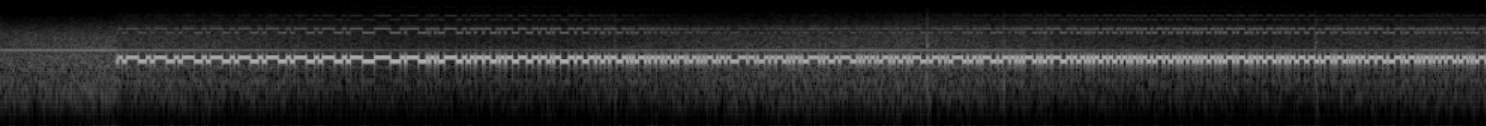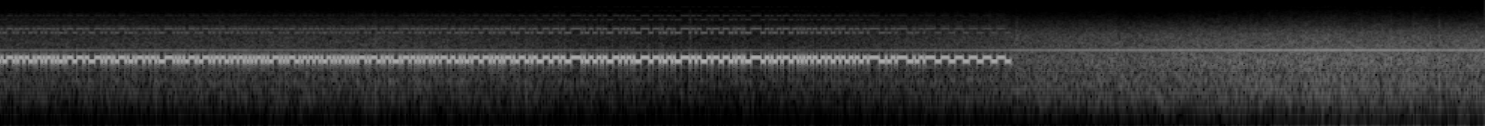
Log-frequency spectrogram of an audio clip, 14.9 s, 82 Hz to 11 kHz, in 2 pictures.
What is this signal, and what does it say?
NAVTEX (SITOR-B), 100 baud, 170 Hz shift, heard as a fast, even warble, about 1100 Hz centre, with static crashes and a steady whistle near 1560 Hz. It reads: ZCZC IE17 GALE WARNING 377. W 3 TO 4 EXPECTED SOON. NNNN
